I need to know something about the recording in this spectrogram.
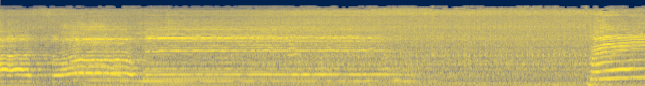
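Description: Women singing a gospel song through microphones, with no instruments heard. About a second and a half in they hold one long note that slowly fades, and a voice comes back in strongly just before the end.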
